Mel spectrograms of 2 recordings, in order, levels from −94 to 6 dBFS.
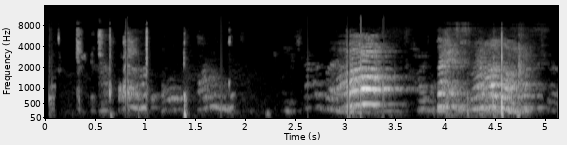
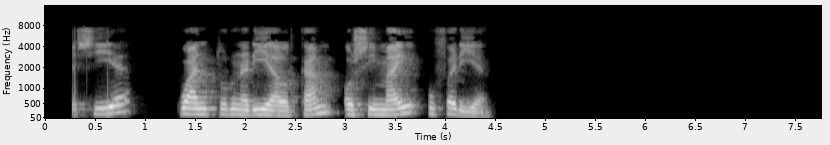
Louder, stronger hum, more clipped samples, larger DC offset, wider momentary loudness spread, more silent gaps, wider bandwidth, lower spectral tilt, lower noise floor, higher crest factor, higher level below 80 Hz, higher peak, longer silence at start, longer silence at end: second, -23 LUFS vs -17 LUFS; neither; neither; neither; first, 24 LU vs 11 LU; second, none vs 1.05-1.32 s; first, 9.2 kHz vs 7.8 kHz; second, -3 dB/octave vs -6 dB/octave; second, -64 dBFS vs under -90 dBFS; first, 24 dB vs 18 dB; second, -70 dBFS vs -60 dBFS; about the same, -4 dBFS vs -2 dBFS; second, 0.05 s vs 0.25 s; second, 0.25 s vs 3.3 s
